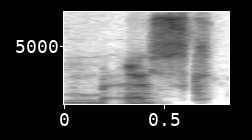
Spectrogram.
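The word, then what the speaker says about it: Maersk: little comment saying that i think that's pronounced mask uh the trial with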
